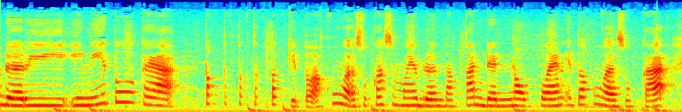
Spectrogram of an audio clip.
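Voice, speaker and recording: A woman speaks loudly at a high pitch and a fairly quick pace. Her intonation stays fairly even, with music in the background. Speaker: beauty vlogger. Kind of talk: casual vlog talk to camera. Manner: loud laugh.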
